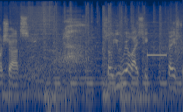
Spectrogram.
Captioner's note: sighing; beep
